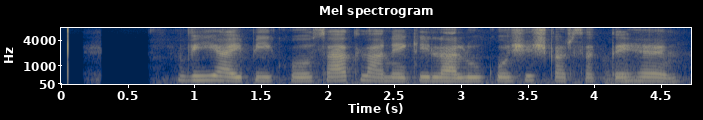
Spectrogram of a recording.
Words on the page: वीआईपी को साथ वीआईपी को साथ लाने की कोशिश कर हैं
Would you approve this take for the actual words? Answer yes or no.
no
